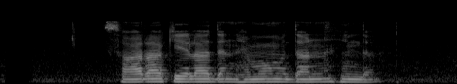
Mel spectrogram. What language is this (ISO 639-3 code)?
sin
